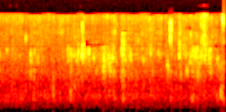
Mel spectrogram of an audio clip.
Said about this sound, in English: Actually, going to put some water in the bird bath first, though.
